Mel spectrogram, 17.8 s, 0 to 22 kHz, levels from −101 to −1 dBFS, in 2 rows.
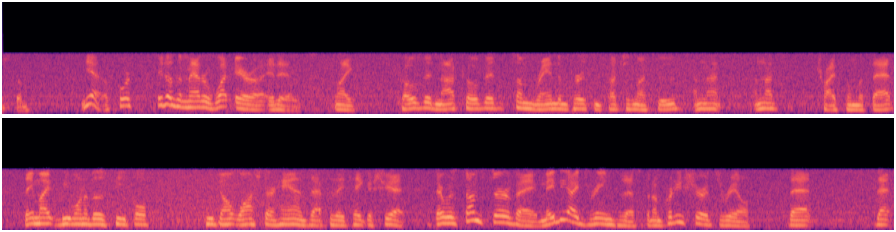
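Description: No technical faults can be heard in this speech recording. The narrow telephone-band sound of the G.711 coding comes through as expected, with room noise about 14 dB below the speech.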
